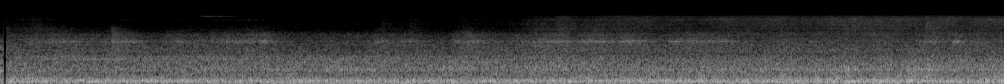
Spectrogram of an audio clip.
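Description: Steady running noise of an MRT metro train heard from inside the passenger car: a constant low rumble with a faint high whine that comes and goes.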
